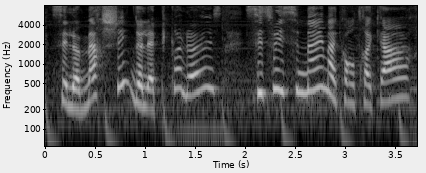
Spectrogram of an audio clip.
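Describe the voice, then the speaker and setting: A woman's voice: extremely high pitch, very animated, moderate pace, faint music behind. A woman with a Quebec French accent hosting a local TV magazine, speaking in a polished, enthusiastic presenter style. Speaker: TV host and interviewer.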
